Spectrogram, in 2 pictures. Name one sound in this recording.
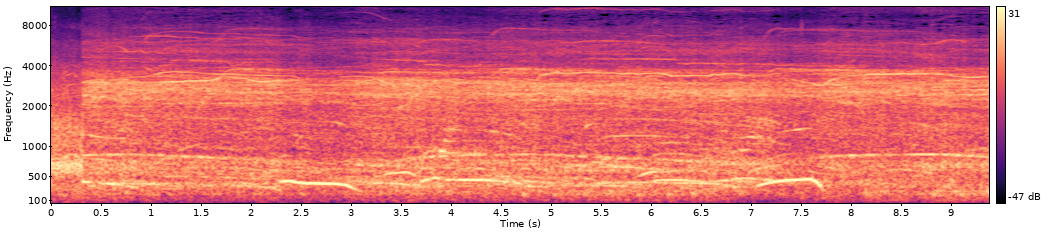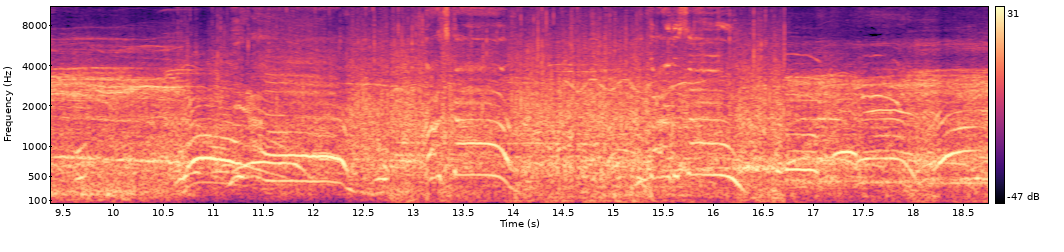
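A large stadium crowd sings and chants loudly throughout.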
